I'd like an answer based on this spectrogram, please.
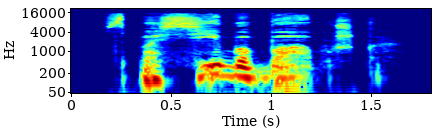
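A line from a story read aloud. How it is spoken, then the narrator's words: Whispered. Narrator (Russian): прошептал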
